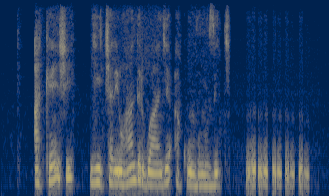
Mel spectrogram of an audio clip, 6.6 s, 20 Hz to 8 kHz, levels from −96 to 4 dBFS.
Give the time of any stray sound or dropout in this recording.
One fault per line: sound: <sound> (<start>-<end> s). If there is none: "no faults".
sound: laugh (4.9-6.2 s)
